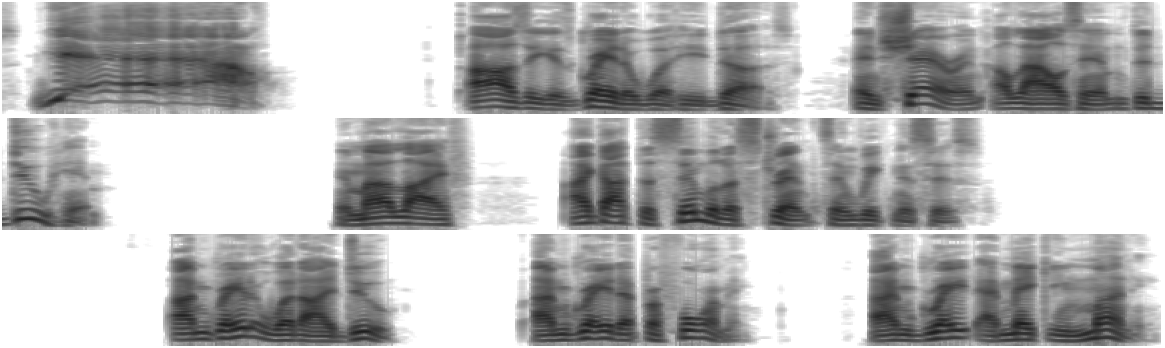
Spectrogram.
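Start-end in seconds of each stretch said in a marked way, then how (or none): 0.2-1.3 very high-pitched scream. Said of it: "and he screams".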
